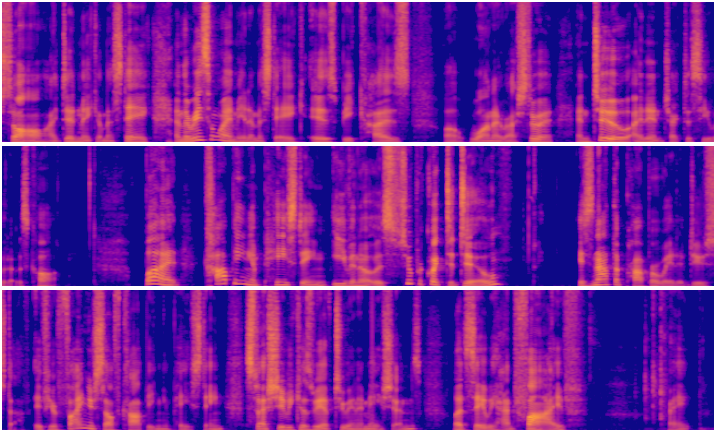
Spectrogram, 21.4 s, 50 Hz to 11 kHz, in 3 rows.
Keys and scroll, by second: 21.1 ctrl+c.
